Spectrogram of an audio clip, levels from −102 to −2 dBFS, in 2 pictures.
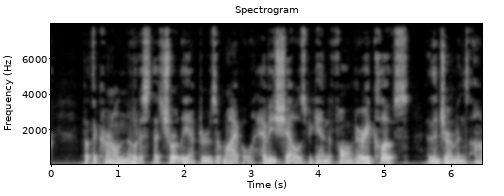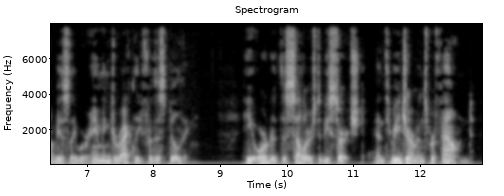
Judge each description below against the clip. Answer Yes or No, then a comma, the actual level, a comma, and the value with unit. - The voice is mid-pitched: No, low, 120 Hz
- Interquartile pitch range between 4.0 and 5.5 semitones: No, average, 3.3 semitones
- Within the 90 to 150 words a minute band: No, average, 175 wpm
